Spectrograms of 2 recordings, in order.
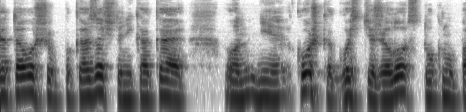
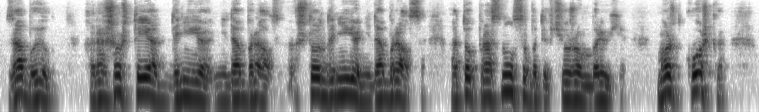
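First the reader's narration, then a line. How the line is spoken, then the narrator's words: Grumbling. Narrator (Russian): буркнул зануда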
